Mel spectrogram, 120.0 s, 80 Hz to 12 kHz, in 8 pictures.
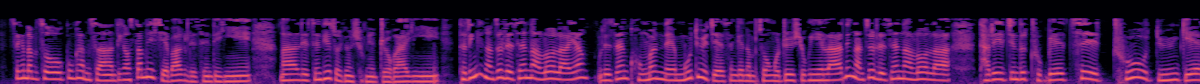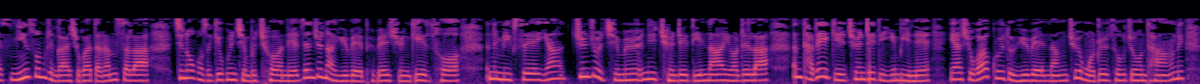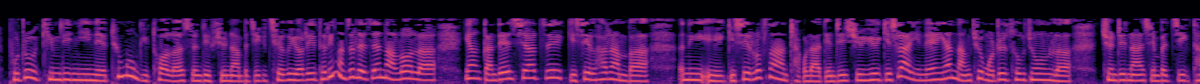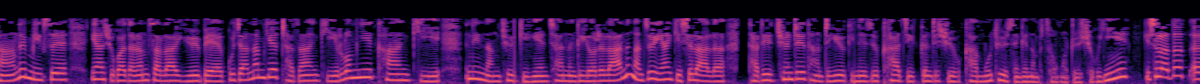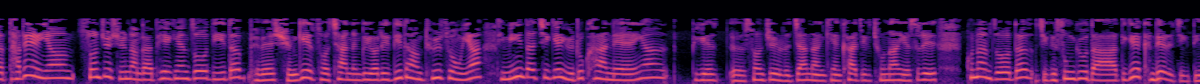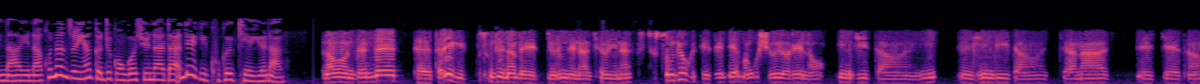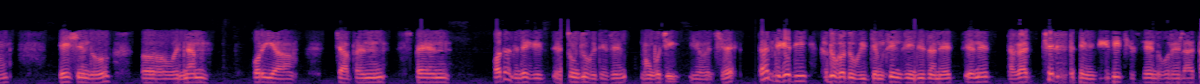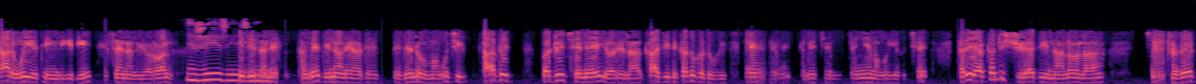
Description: ཉེ་ཆར་༧གོང་ས་མཆོག་ནས་བོད་པའི་གཞོན་སྐྱེས་ཚོར་བཀའ་ཆོས་གནང་སྐབས་ཉིན་རེའི་འཚོ་བ་དང་བསམ་བློ་འཁྱེར་ཕྱོགས་ཐད་བཀའ་སློབ་བསྩལ་གནང་མཛད་ཡོད་པ།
